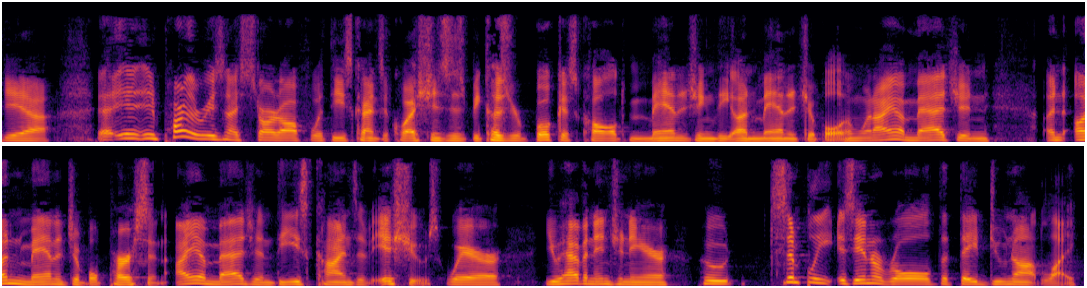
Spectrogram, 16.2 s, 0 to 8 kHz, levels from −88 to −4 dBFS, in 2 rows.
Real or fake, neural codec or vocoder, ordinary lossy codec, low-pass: real; none; MP3, 48 kbps; 7.2 kHz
